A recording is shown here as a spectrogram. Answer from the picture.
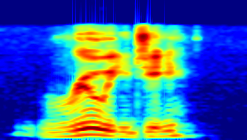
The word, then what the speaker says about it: Ruigi: Luigi is actually based off of a Japanese name, which this I had to say it in my head and it sounded hilarious. Pronounced Ruigi. No joke. – R-U-I-G-I.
